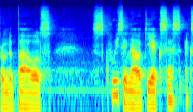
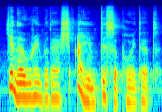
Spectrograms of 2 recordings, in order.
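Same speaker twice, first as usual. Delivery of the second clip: high, sulky disappointment; creepy cheerful Pinkie; 6 semitones higher than usual. A narrator's reading. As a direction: scold her dying friend sweetly. Pinkie to dying Dash.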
